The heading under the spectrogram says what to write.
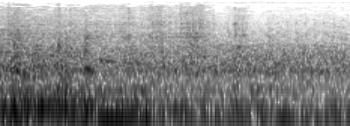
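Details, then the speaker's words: Used manual Ford Ranger with rust, idling: deep, throaty rumble much louder than it should be; owners think a proper exhaust would make it very quiet and that it needs a muffler job. "no it's just it's loud and then it's very quiet like if I feel like if this thing was to have a proper exhaust on it it would be so quiet"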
